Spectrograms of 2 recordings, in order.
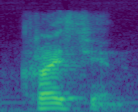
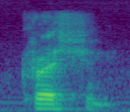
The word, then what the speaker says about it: Crăciun: It was, I hope I pronounced that right, Crăciun, C-R-A with an umlaut over it, C-I-U-N, and was originally identified with time, the solstice as the beginning of time, and Santa Claus, known as Moș Crăciun, was the god of time. Crăciun sounds phonetically like creation and cranium.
